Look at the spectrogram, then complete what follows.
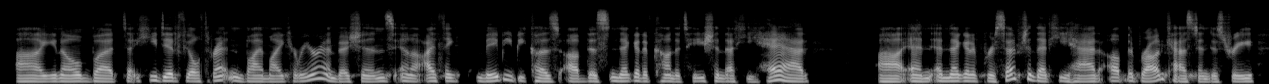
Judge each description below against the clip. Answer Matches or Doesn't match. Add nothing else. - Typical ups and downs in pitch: Doesn't match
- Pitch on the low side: Doesn't match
